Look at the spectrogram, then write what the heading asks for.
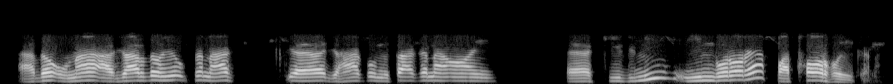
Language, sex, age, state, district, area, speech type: Santali, male, 45-60, West Bengal, Birbhum, rural, conversation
